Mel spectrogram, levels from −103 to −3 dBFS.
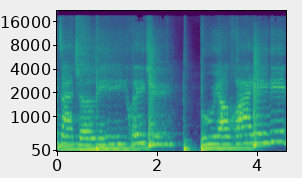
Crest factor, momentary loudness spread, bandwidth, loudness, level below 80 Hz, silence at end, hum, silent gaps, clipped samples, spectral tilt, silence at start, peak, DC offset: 16 dB; 5 LU; 19.5 kHz; -22 LUFS; -30 dBFS; 0 s; none; none; under 0.1%; -6 dB/octave; 0 s; -6 dBFS; under 0.1%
